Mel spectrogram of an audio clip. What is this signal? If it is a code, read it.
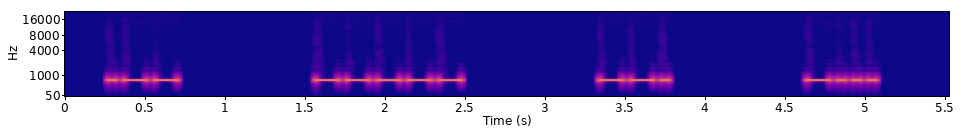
Morse code, heard as a keyed tone, about 25 wpm, spaced as for 9 wpm, 700 Hz. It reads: W0GB
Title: USA Call Signs - 6x Character Spacing - 25wpm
